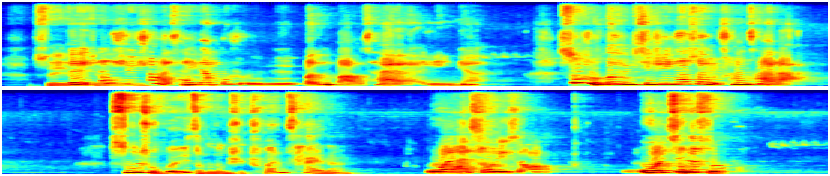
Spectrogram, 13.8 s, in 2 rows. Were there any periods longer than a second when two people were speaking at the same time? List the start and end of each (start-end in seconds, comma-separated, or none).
0.6-1.8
